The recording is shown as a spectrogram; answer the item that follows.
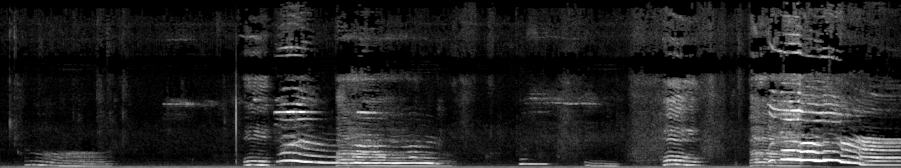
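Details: Group of four Siberian huskies howling: short and longer overlapping tonal howls, some rising then falling, with yodel-like breaks and a louder climbing howl toward the end, steady low hum underneath.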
